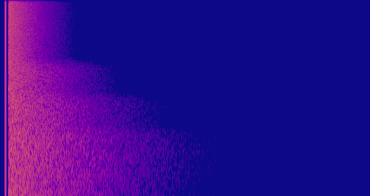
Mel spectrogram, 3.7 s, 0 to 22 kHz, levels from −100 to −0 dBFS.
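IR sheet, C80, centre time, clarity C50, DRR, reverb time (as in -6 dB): -3.5 dB, 0.177 s, -7.5 dB, -11.0 dB, 2.3 s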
